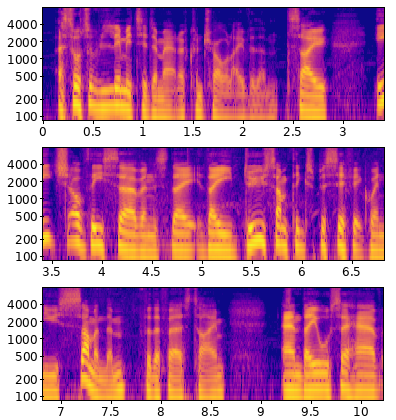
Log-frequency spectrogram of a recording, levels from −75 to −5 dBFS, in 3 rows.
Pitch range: 100-125 Hz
